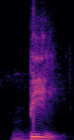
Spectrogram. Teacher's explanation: உங்களுக்கு 2 உதடுகள் வந்து ஒட்டுது. பி, இந்த உதடுகள் ஒட்டாமல் பி சொல்லவே முடியாது.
